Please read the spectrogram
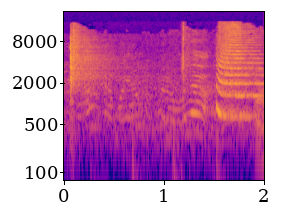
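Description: A short, steady air-horn blast, one flat tone beginning about one and a half seconds in, signalling the start of the round. It is preceded by a sharp swish at the very start.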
